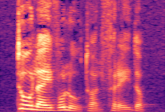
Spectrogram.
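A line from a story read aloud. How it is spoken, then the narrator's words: Softened reproachful reply. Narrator (Italian): rispose Madama Mantalini ancora in tono di rimbrotto ma rammorbidito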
